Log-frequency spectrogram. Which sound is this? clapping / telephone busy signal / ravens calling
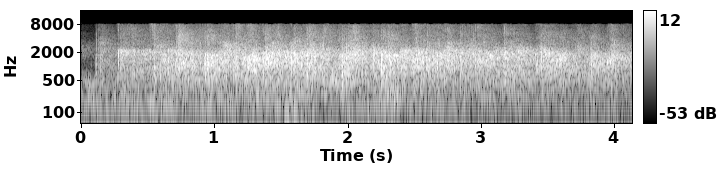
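clapping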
